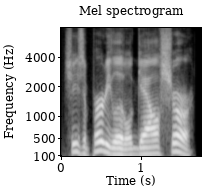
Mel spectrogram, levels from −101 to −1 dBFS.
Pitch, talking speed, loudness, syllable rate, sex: 150 Hz, 170 wpm, -14 LUFS, 5.7 syllables/s, male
